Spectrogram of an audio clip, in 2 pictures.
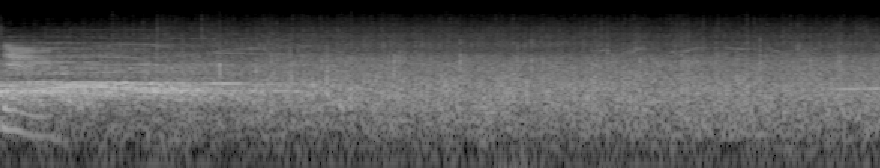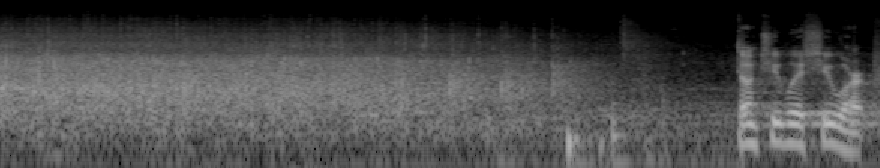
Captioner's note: cheering & Applause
